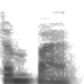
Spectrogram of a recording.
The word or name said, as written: tempat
